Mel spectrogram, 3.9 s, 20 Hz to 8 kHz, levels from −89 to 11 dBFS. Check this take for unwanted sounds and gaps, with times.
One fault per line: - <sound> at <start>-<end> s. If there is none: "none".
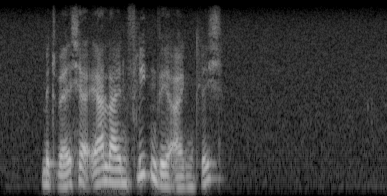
none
